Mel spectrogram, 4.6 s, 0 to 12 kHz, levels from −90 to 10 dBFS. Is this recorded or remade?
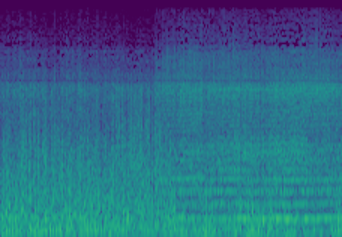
recorded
